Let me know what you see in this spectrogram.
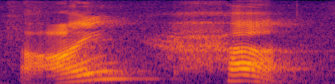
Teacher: وہ عین جس کو کوئی نقطہ نہ ہو، وہ وسط حلق سے ادا ہوتے ہیں۔ اس طرح بغیر نقطے کے جو ہا ہے، ہا، اس کو وسط حلق والے حروف خلقی کہتے ہیں، عین ہا۔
